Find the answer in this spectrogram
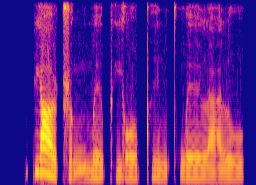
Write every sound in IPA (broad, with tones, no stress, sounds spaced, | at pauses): p j ɑ˥˨ ʊ̯ ʈ͡ʂ ʊ̰˨˩ ŋ m e˥˨ ɪ̯ pʰ j o˦ ʊ̯ pʰ i˥˨ n pʰ w e˦ ɪ̯ l ä˨˦ l u˦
